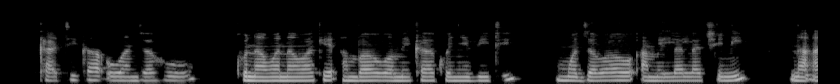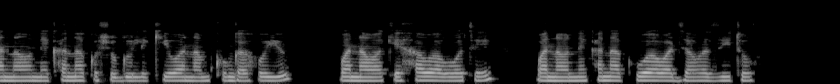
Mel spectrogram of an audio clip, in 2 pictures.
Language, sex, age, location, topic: Swahili, female, 25-35, Kisumu, health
